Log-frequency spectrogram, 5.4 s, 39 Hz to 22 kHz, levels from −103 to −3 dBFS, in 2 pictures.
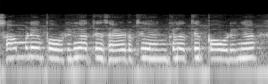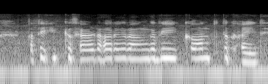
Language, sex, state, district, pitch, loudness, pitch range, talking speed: Punjabi, male, Punjab, Fazilka, 275 Hz, -13 LUFS, 265-285 Hz, 190 wpm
